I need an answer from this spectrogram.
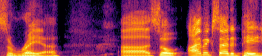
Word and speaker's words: Saraya: giving my comeback 2-1 Soraya or Saraya depending on how she says she pronounces and like the dictionary tried to correct her and she's like you it's my name yeah it's Soraya uh so I'm excited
